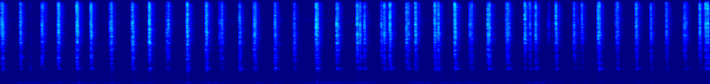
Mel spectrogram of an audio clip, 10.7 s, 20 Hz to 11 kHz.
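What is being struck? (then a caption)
Aluminum drink can. Long decorated nails tap rapidly on the side of a hollow 500 ml AriZona green tea aluminum can. About 43 short, sharp, bright clicks with a tinny ring near 2.2 kHz fall in a quick, steady rhythm. Each one dies away almost at once over a faint low hum.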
